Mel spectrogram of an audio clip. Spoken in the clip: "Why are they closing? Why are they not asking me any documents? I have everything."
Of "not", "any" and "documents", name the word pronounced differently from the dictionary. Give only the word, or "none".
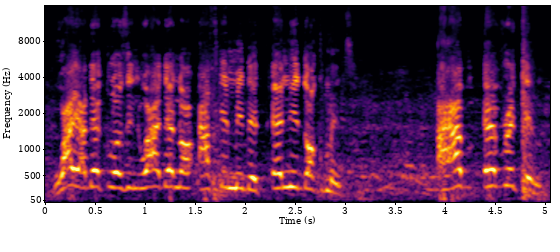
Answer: documents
